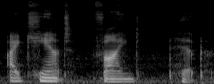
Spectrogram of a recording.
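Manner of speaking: breathy dread, barely voiced, slow; slow hushed whisper of the words no dog mom wants. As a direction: whisper it like terrible news. Roommate's dreaded words retold.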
